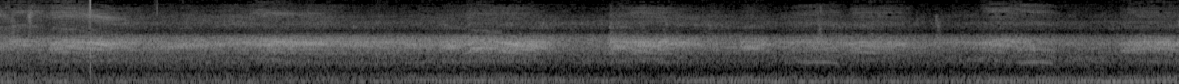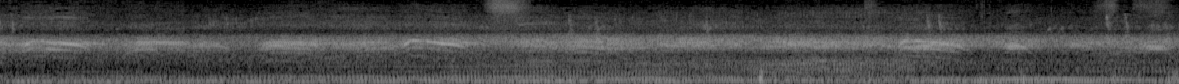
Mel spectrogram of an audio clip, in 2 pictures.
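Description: Birds calling over and over, about once a second, above a steady low rumble.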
